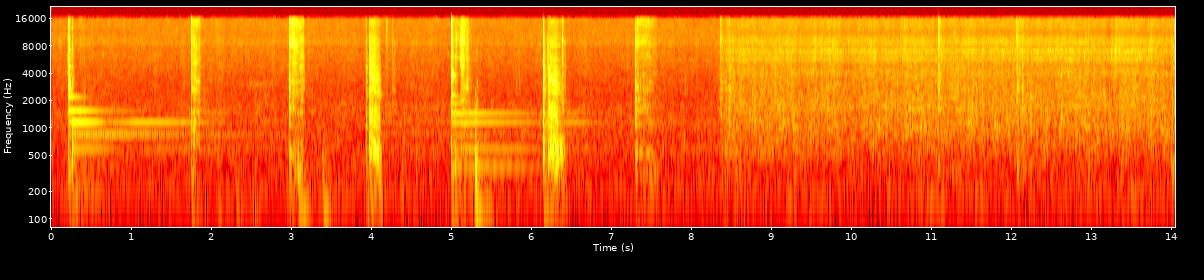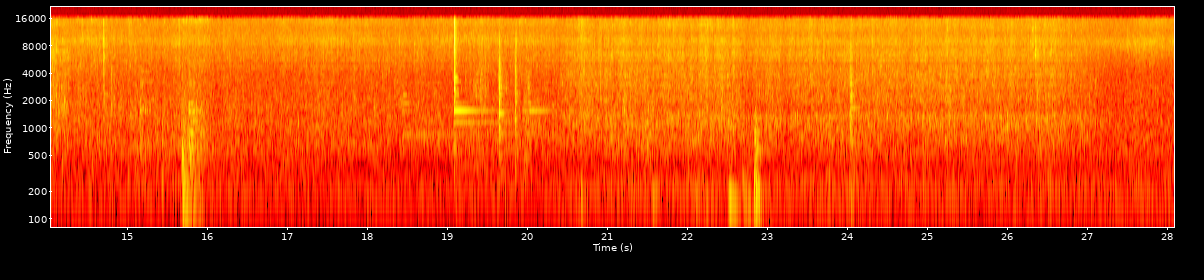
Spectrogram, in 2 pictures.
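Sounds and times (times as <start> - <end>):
metal spatula knocking on pan: 5.0 - 6.5.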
